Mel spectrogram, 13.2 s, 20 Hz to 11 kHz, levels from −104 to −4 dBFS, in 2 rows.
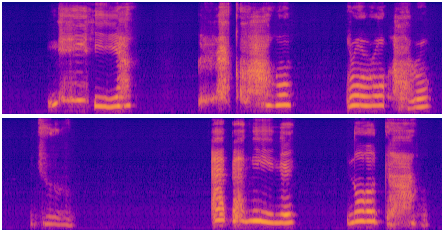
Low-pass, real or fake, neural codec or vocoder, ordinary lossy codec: none; fake; autoencoder, 22.05 kHz, a latent of 192 numbers a frame, VITS, trained on one speaker; none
